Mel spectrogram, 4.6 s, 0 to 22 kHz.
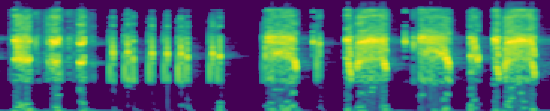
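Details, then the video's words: Swiftlet calls from a 2023 revised lure recording used to attract swiftlets: dense bursts of high, buzzy, chattering twitters, each under a second, in irregular clusters with short silent gaps. "suara panggil walet terbaru 2023/RIVISI 2 suara panggil walet"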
